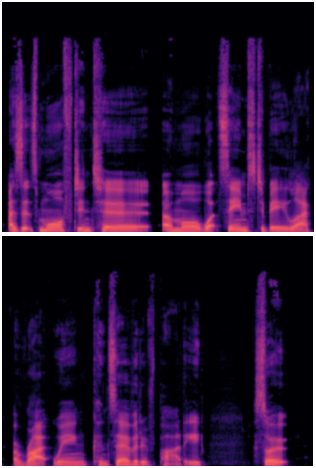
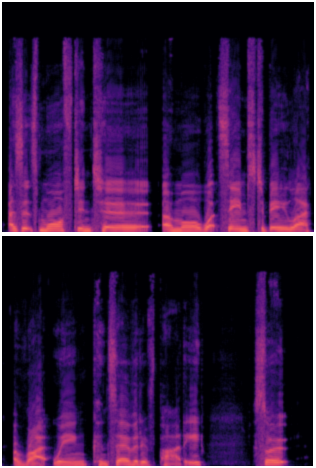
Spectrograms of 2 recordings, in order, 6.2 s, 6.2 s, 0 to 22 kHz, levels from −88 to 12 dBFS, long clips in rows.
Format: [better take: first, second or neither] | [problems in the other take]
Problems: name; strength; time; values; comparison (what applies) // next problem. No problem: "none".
first | distortion; slight; 10 dB below the speech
